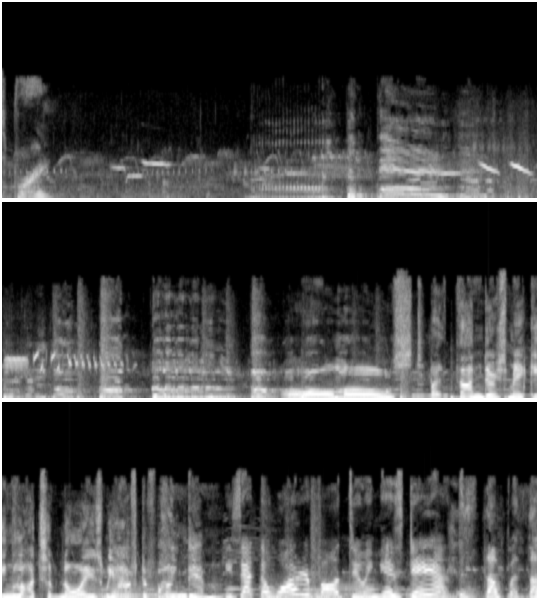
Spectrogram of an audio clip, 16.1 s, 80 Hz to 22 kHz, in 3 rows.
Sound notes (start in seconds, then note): 8.0 gurgling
